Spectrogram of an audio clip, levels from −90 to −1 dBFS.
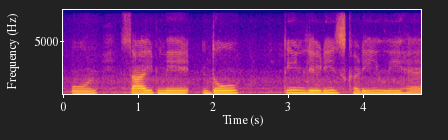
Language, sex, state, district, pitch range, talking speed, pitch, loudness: Hindi, female, Uttar Pradesh, Shamli, 210-230 Hz, 115 wpm, 215 Hz, -15 LUFS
